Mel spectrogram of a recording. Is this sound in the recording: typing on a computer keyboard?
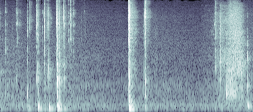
yes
